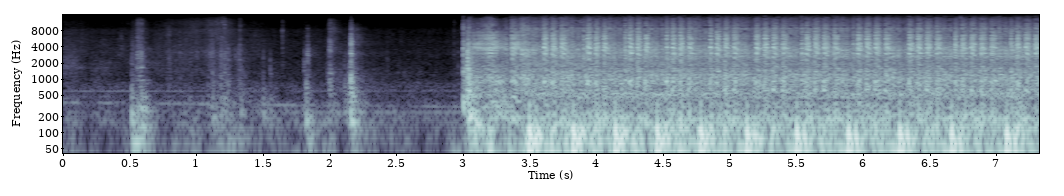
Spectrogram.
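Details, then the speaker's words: 1991 Ford Ranger STX abandoned for years, after reinstalling the fuel filter system and priming: loud uneven chuffs near three a second, trying to fire but never idling. Fuel, air and spark present; timing or computer fault suspected. "it is right there it wants to so bad i don't want to accept the feed on this but i'm really starting to think it's probably a computer problem"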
